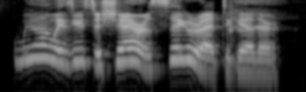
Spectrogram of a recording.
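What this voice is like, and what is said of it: Big character voice. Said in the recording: “in your big voice”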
